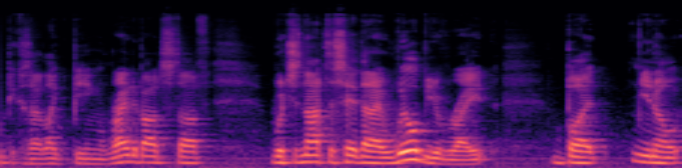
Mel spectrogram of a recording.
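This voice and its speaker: Slightly hoarse man talking casually, halting. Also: mid-range voice, a little mellow. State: slightly hoarse, allergy-affected voice. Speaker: YouTube host giving betting picks. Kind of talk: casual unscripted esports commentary.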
